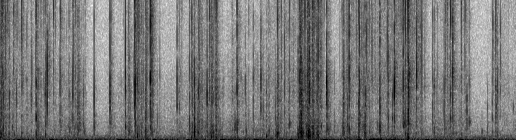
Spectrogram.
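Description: A clear plastic bag of jelly beans is held in the hands while the fingers crinkle it and shift the beans inside. The result is steady, close crinkling with quick, bright crackles and a low rustling rumble from the handling.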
